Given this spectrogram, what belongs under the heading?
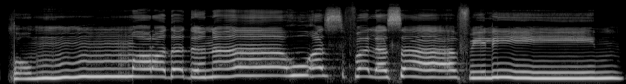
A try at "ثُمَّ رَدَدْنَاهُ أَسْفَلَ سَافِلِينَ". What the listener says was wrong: تھوڑا مد اصلی کی لمبا ادائیگی تھوڑا سے ایکسٹرا کرتے ہیں.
